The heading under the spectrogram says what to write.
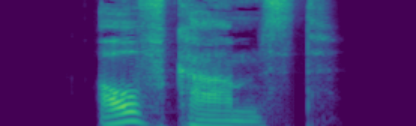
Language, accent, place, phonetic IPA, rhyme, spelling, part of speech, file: German, Germany, Berlin, [ˈaʊ̯fkaːmst], -aʊ̯fkaːmst, aufkamst, verb, De-aufkamst.ogg
- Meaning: second-person singular dependent preterite of aufkommen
